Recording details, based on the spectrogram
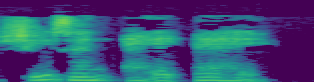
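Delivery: half-whispered, hushed, drawn out very slowly. Retelling a mother's answer to relatives asking about her: imitating a half-whisper. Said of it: "my mother would say in a whisper".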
